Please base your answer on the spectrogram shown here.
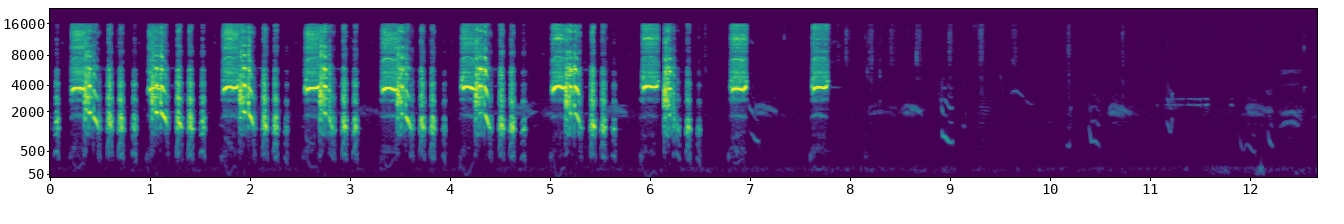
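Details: A francolin (teetar) gives loud, harsh, rasping call phrases, repeated roughly every 0.8 seconds for about eight seconds. The calls then stop, leaving near silence with a few faint, distant chirps.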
